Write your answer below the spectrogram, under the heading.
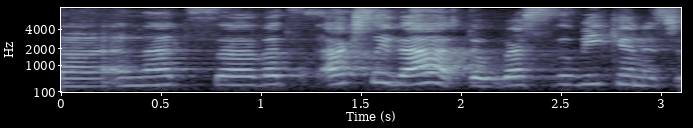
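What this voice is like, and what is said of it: Usual voice. Nothing is said of it.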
